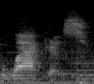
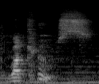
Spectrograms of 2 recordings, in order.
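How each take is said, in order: First: The name begins with a clear L sound. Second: The name begins with an R-like sound. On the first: The speaker calls it right. "which is pronounced with the L" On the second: The speaker calls it wrong. "but they pronounce it Raccoose"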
